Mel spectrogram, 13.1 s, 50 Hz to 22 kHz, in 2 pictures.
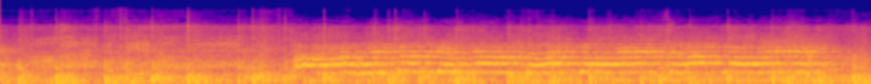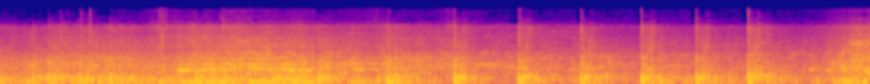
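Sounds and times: crowd of marchers' voices: 0.0s - 13.0s
drum beaten at a steady pulse: 0.0s - 13.0s.

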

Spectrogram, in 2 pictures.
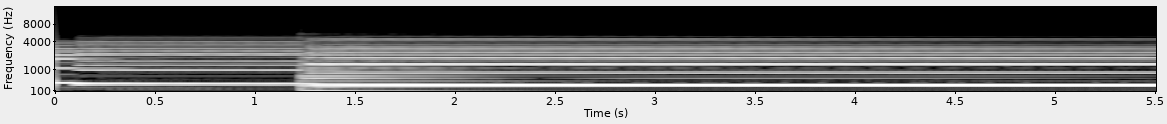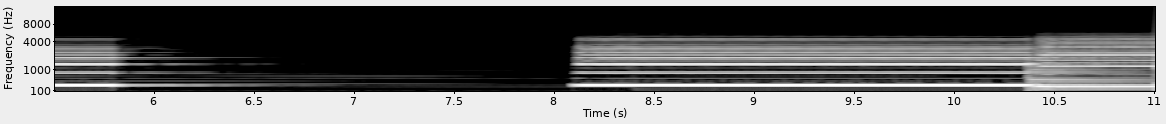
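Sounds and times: bass clarinet notes: 0.0s - 6.2s, 8.1s - 11.0s.

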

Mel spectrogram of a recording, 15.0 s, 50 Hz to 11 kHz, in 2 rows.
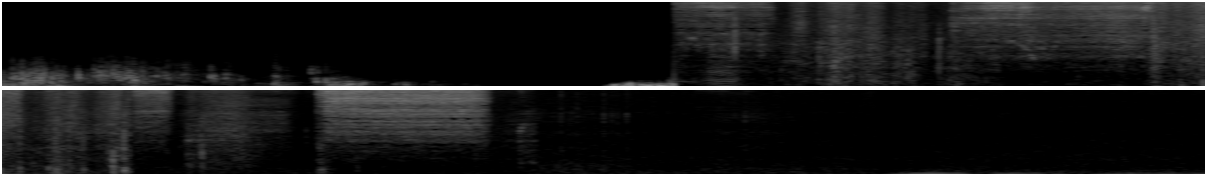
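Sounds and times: nylon fabric crinkling: 4.5s - 6.2s, 7.1s - 8.4s
air hissing: 8.4s - 10.8s.

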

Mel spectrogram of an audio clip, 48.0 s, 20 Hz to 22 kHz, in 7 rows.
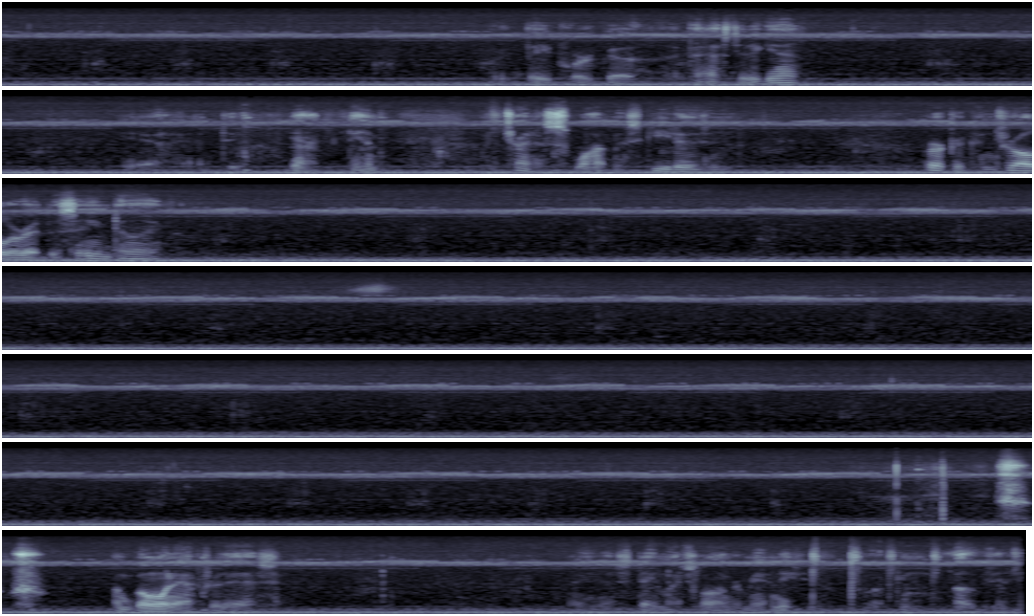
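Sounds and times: crickets trilling: 0.0s - 48.0s
steady low hum: 0.0s - 48.0s.

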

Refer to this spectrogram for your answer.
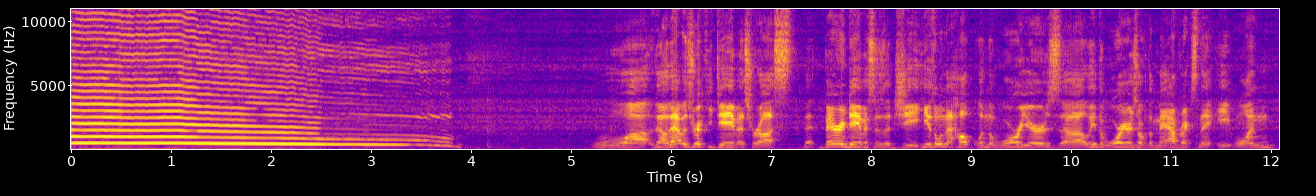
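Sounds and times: man yelling: 0.0s - 3.9s.

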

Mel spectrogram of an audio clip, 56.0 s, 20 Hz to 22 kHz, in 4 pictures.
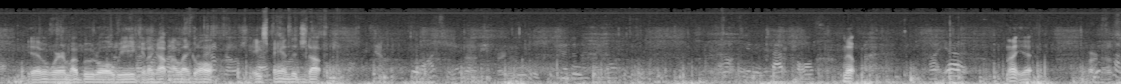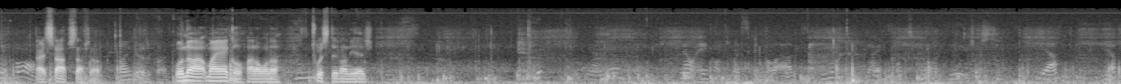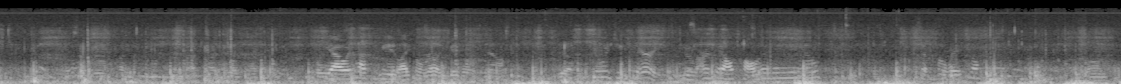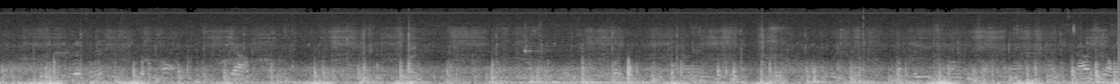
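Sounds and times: footsteps on wooden boardwalk: 0.0s - 56.0s
wind rumbling on microphone: 0.0s - 56.0s.

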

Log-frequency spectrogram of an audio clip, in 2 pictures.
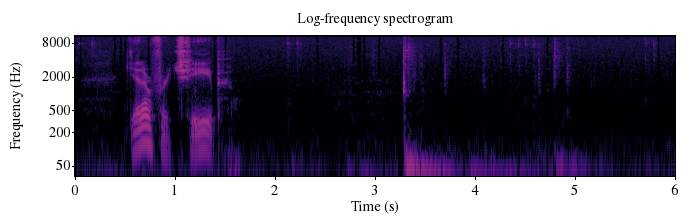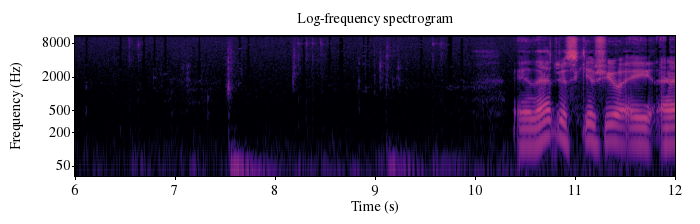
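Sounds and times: computer keyboard typing: 3.2s - 5.1s, 6.5s - 9.8s.

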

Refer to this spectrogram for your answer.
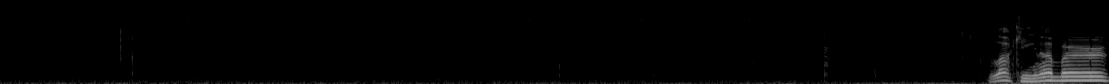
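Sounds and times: computer mouse clicking: 0.2s - 0.4s, 3.7s - 4.0s, 5.3s - 5.7s, 6.4s - 6.6s, 7.4s - 8.8s.

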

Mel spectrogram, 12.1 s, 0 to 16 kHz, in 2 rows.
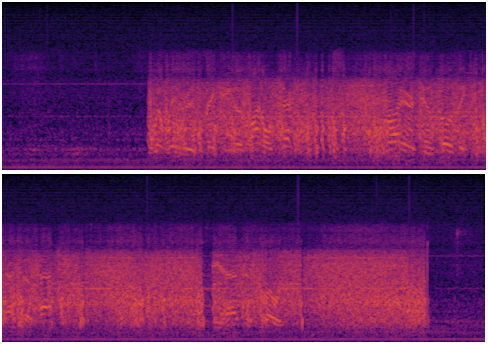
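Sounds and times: steady low hum: 0.0s - 12.0s
radio static: 1.9s - 11.4s
radio voice transmission: 1.9s - 11.4s.

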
